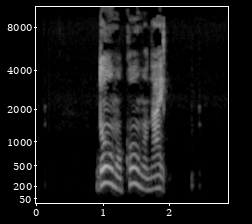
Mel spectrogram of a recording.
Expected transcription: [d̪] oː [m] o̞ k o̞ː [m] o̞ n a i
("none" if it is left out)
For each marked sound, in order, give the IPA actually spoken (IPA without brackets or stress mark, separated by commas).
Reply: d̪, m, m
